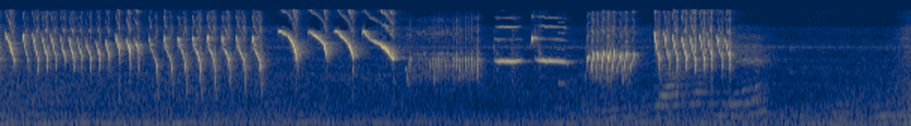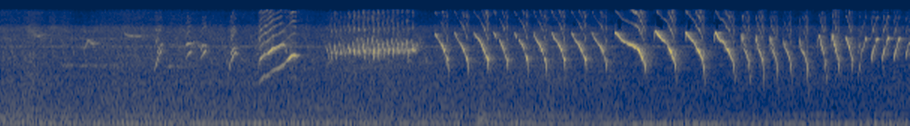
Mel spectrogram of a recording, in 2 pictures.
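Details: Spanish Timbrado canary singing a training song for young canaries. Trills and falling whistles fill the first seconds, then a pause and a burst of broadband rushing noise, before fast rolling trills and sweeps resume.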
